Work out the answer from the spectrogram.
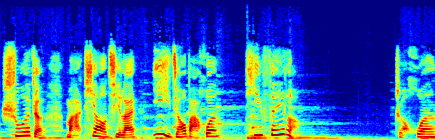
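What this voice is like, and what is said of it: Usual voice. Nothing is said of it.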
